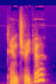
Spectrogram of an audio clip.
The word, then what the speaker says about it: tantrika: So let's get into a little bit of the tantrika. Did I say that right? Okay. – Yes, yes.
